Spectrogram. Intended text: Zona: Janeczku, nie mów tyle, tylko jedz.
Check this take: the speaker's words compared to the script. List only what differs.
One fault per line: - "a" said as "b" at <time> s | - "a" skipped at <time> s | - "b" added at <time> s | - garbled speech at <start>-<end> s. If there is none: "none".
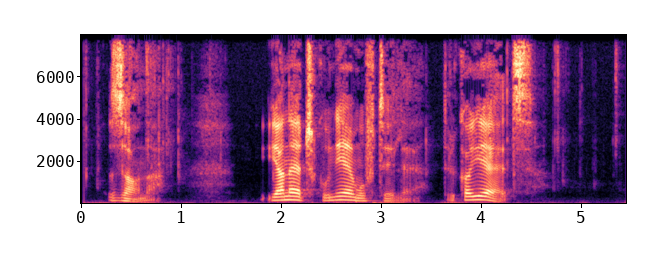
none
